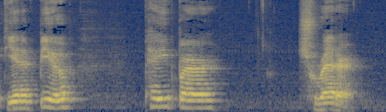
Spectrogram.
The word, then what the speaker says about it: shredder: 제일 핵심적인 단어 S H R E D D E R shredder 가는 그 기계 파쇄기 shredder, shredder, shredder. 영국식은 뭐 shredder 정도로 되는데 오늘은 shredder, shredder 정도로 발음할게요. – redder 발음하실 때 R 사운드 입술 말고 하는 데만 좀 더 초점 맞추시면 좋을 것 같아요.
